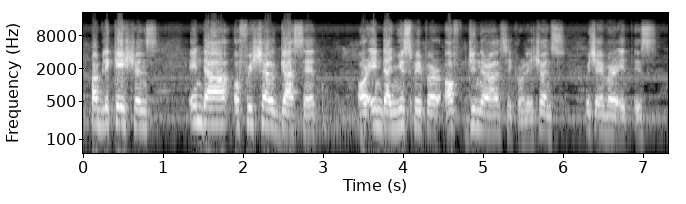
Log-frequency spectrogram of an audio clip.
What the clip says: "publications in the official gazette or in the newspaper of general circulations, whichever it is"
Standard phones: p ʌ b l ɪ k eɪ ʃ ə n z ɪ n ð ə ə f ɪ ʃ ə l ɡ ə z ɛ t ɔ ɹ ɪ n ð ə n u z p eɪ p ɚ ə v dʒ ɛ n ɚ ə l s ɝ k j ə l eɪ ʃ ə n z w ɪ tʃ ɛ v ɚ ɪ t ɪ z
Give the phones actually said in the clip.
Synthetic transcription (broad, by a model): p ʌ b l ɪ k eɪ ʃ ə n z ɪ n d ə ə f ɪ ʃ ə l ɡ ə s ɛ t ɔ ɹ ɪ n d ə n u s p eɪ p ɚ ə f dʒ ɛ n ɚ ə l s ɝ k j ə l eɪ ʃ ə n s w ɪ tʃ ɛ v ɚ ɪ t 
